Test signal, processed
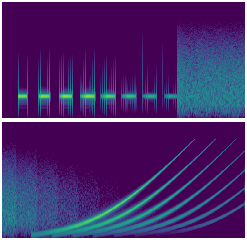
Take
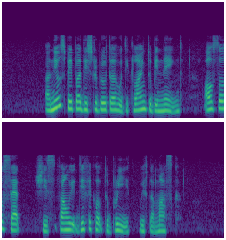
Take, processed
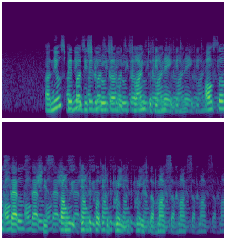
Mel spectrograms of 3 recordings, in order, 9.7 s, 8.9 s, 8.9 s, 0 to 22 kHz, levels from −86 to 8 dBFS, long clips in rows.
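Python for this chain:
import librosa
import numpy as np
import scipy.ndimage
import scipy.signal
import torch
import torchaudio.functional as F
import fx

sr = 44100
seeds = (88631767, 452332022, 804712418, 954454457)

y = fx.dereverb_blind(x, sr, rt60_s=1.2)
y = fx.bandpass_edges(y, sr, low_hz=430.0, high_hz=2600.0)
y = fx.echo_feedback(y, sr, ms=413, feedback_pct=47, wet_db=-7)
y = y * librosa.db_to_amplitude(7.5)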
